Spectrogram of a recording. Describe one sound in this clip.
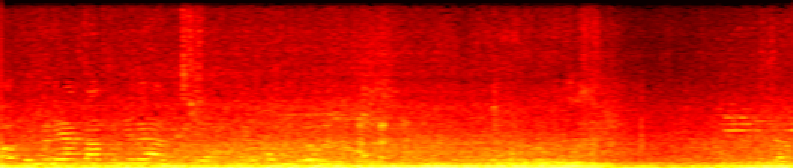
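Several men talk loudly nearby outdoors.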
